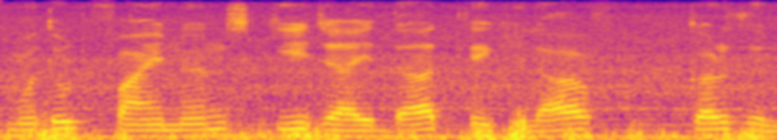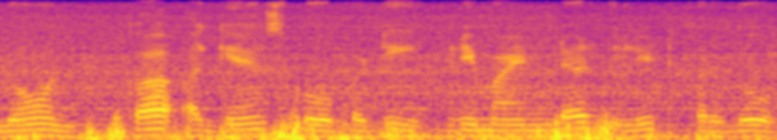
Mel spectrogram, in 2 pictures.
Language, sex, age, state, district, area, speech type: Urdu, male, 18-30, Delhi, East Delhi, urban, read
